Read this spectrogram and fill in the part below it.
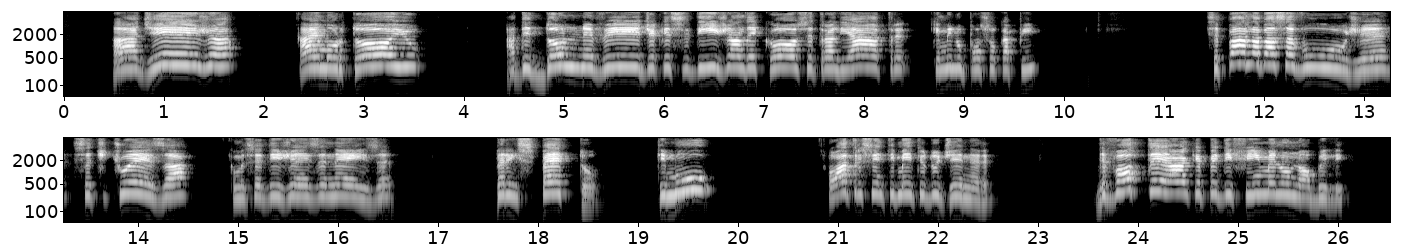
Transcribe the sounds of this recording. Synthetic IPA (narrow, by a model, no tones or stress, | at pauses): ad͡ʒɛːʒa | aɛmoɾt̪ɔːju | a̰d̪ɛd̪ɔnːɛved͡ʒɛkesed̪iːd͡ʒand̪ɛkɔːzet̪ɾaliat̪ɾɛ | k̟emːinumpɔsɔkapi | sɛpːaɾlabasavuːd͡ʒeset͡ʃit͡ʃuɛːza | komesed̪id͡ʒɛzenɛjze | peɾispɛt̪ːo̰ | d̪̥imu | ɔat̪ɾisent̪imɛnt̪id̪ud͡ʒɛːneɾe | d̪evɔt̪ːeaŋk̟eped̪ifimenunːɔbili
